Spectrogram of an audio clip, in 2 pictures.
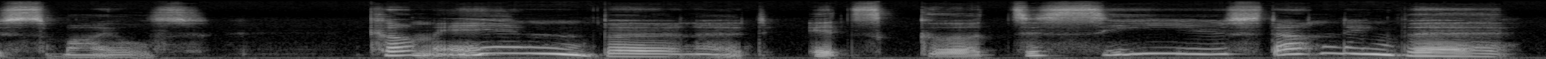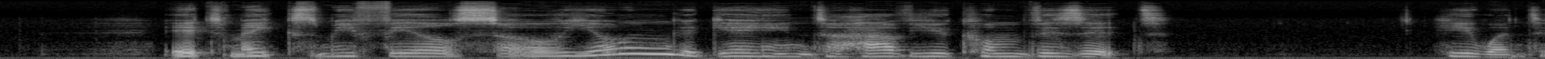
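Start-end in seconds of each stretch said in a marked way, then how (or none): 1.8-13.6 put-on a higher, airy old woman's welcome; sweet old lady. Old Missus Drew welcoming Bubba at her door, higher fond voice. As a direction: coo a fond greeting to the boy.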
